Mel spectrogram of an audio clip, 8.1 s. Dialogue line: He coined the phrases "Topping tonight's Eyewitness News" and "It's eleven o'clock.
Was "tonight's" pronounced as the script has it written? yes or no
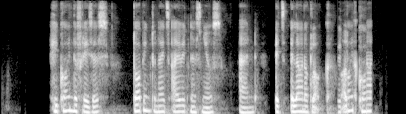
yes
